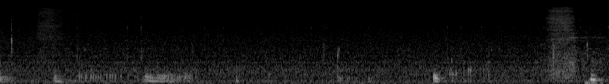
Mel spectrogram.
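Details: Borborygmi, stomach gurgling in an adult just after eating a snack of ribs; rumbling described as never ending.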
